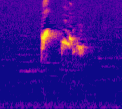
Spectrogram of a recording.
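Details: Single brief phrase from a decoy red-whiskered bulbul used to attract wild birds: a sharp high note followed by two lower, slurred warbling notes.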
